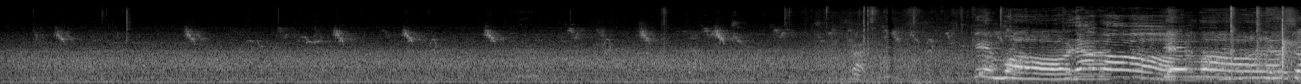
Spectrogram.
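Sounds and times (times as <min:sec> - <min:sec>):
bird chirping: 0:00.0 - 0:10.3.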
